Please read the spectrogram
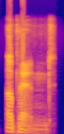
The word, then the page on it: append: British English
